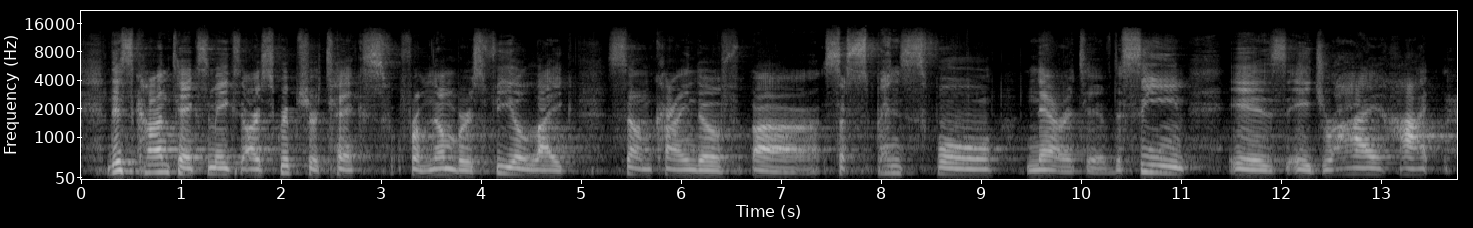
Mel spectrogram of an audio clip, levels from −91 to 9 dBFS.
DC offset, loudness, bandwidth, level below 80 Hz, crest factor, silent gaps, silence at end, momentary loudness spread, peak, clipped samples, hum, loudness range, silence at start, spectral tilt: under 0.1%; -29 LUFS; 14.5 kHz; -82 dBFS; 20 dB; none; 0 s; 12 LU; -10 dBFS; under 0.1%; none; 4 LU; 0 s; -4 dB/octave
